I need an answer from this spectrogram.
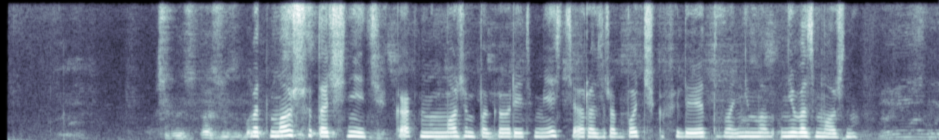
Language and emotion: Russian, neutral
